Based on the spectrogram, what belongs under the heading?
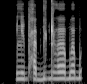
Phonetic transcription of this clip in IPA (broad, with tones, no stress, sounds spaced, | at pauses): l i˨ b ħ ɛ˨ b ɡʲ ʌ˦ ɖʱ ʌː˦ b ʌ˦ b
